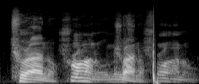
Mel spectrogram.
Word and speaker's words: Toronto: north, all the way from Toronto. That's how they say it. Toronto.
